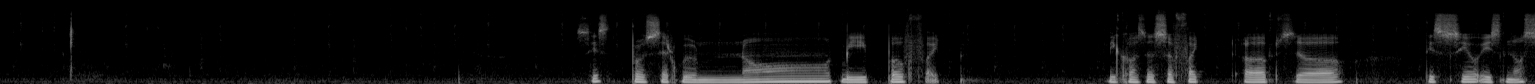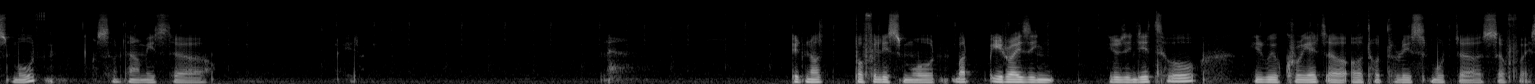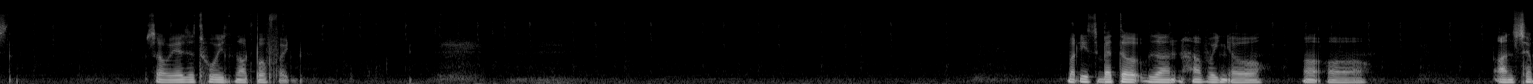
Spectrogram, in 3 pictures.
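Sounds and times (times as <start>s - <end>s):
faint ticking: 0.0s - 46.0s.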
